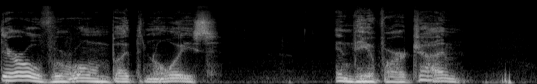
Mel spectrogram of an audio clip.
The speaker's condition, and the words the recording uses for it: Ataxia. Rare disease known as spinal cerebellar ataxia, which is a neuromuscular disease that's left me mobility challenged, as well as with a speech impediment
